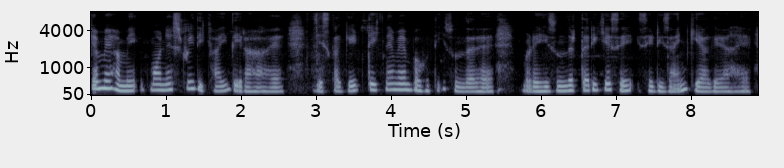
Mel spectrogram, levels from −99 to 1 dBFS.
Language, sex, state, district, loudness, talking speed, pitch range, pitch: Hindi, female, Bihar, Kishanganj, -39 LUFS, 175 wpm, 160-210 Hz, 180 Hz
